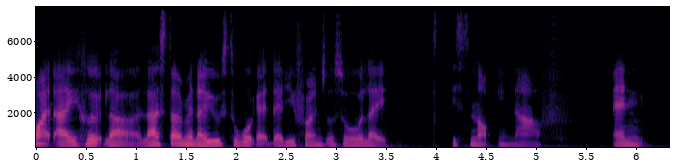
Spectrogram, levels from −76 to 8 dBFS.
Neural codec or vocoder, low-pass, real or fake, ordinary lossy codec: codec, 16 kHz, 0.7 kbps, FocalCodec; none; fake; none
